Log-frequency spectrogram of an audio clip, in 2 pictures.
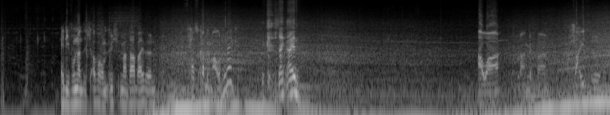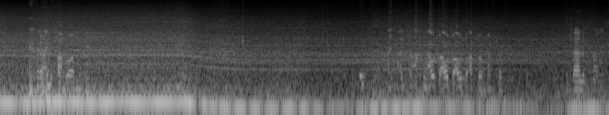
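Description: A car engine hums and revs as the car drives along a road.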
